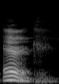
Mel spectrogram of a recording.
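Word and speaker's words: Eriq: Pretend that last letter is a C. Oh, Eric.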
